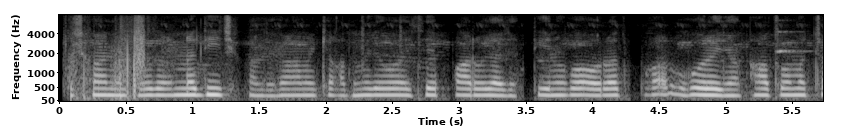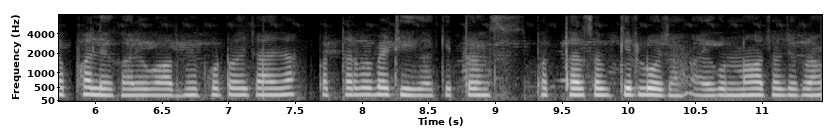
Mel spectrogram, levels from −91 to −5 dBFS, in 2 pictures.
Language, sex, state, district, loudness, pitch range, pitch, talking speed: Angika, female, Bihar, Bhagalpur, -27 LUFS, 215-230 Hz, 220 Hz, 250 wpm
